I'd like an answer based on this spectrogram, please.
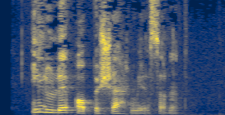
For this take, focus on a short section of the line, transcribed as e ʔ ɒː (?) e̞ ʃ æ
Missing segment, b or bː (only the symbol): bː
